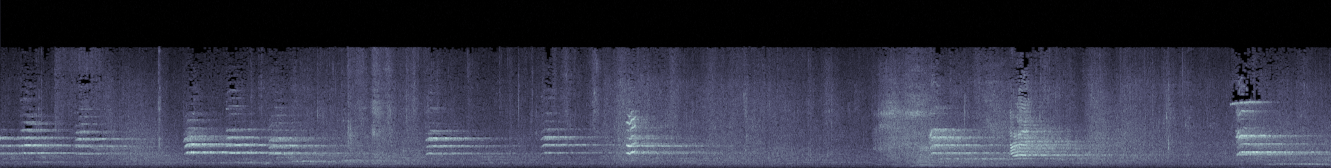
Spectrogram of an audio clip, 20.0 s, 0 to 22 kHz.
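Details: Beluga at Port of Nagoya Public Aquarium, 6 January 2019, during training for gastric fluid and blood sampling of Hodoi. Short harmonic squeals and whistles repeat every one to two seconds, mixed with indoor voices and reverberation.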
